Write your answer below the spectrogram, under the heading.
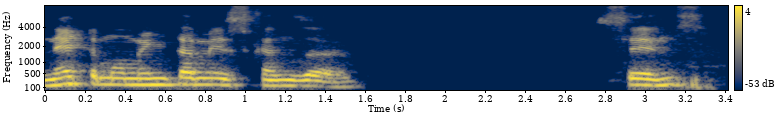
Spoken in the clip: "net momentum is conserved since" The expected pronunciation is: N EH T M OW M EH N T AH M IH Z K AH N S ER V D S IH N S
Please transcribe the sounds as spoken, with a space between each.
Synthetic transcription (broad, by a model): N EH T M OW M EH N T AH M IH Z K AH N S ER D S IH N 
